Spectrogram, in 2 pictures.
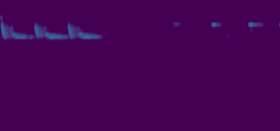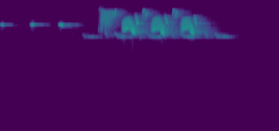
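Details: Siberian blue robin singing: a few quick high notes, then thin, evenly spaced pips that grow louder, ending in a loud, jumbled, high warbling burst lasting over a second.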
